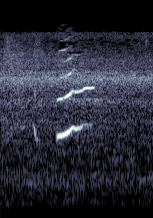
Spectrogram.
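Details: Baby monkey giving one short, high, thin cry that rises slightly, lasting about a third of a second, over a steady soft hiss.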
